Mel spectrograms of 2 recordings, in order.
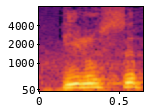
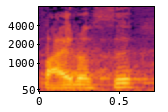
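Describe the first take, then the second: First: The word begins with the sound bi. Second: The word begins with the sound bai. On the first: "예전에 이것도 비루스라고 읽었죠" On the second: "아무 상관없습니다"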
